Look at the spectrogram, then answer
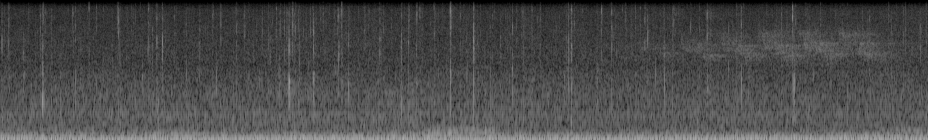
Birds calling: Ovenbird (Seiurus aurocapilla)

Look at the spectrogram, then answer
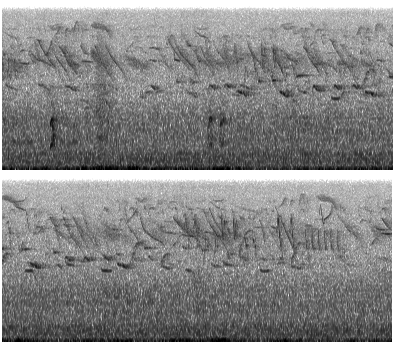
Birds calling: House Wren (Troglodytes aedon)
Yellow-backed Oriole (Icterus chrysater)
Rufous-collared Sparrow (Zonotrichia capensis)

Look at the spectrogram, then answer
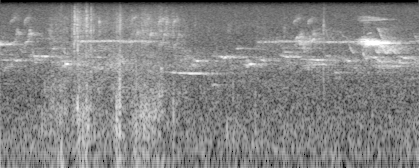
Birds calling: Hawaii Creeper (Loxops mana)
Apapane (Himatione sanguinea)

